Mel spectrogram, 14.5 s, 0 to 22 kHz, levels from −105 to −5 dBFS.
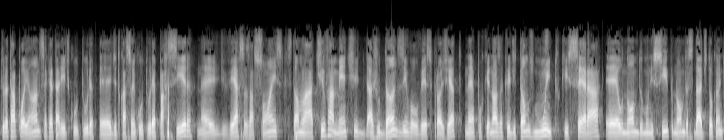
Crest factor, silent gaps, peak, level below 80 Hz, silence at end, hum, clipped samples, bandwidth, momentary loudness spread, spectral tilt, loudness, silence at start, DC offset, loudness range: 18 dB; none; 0 dBFS; -56 dBFS; 0.05 s; none; under 0.1%; 9.2 kHz; 6 LU; -6 dB/octave; -18 LUFS; 0 s; under 0.1%; 2 LU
